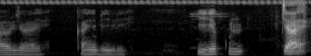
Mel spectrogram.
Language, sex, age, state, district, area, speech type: Hindi, male, 60+, Uttar Pradesh, Ghazipur, rural, spontaneous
